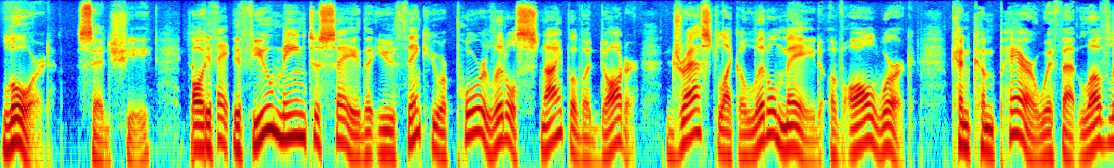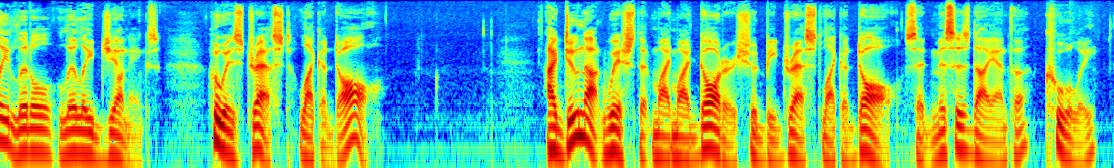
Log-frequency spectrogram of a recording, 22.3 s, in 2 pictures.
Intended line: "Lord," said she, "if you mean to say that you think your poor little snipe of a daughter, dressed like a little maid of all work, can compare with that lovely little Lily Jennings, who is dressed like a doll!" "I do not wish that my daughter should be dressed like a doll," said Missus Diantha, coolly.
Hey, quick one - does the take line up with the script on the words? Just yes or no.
no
